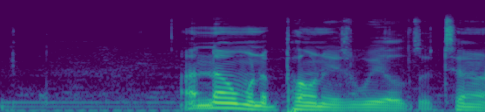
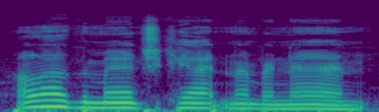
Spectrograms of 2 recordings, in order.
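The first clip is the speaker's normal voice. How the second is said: higher country mare voice, slurring a touch; Applejack voiced as drunk farm mare; 9 semitones higher than usual. A narrator's reading. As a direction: play the tipsy farm girl venting.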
